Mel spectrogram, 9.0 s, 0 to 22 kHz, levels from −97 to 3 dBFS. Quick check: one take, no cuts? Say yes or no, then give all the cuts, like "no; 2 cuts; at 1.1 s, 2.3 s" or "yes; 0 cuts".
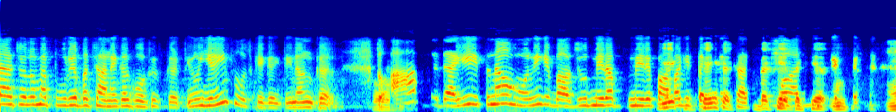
yes; 0 cuts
